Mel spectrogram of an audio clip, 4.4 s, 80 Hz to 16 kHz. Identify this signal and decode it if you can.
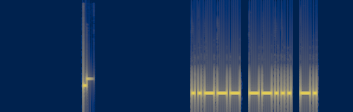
Morse code, heard as a keyed tone, about 30 wpm, 700 Hz. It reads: 27N
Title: Common Cut Numbers - 3-Digit 30wpm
